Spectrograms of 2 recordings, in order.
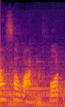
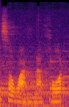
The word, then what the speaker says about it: สวรรคต: ราชดำเนิน ตาย เรียก ว่า สวรรคต อ่าน ว่า สวรรคต นะ ครับ ไม่ ใช่ สวรรนคต นะ ครับ ขวด เรียก ทั้ง หนวด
